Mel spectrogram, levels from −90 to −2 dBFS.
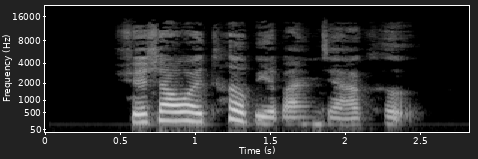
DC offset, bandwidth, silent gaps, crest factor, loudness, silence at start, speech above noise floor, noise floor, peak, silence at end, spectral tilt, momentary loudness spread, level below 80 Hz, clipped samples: under 0.1%; 14.5 kHz; none; 18 dB; -24 LUFS; 0.55 s; 38 dB; -62 dBFS; -8 dBFS; 0.45 s; -4 dB/octave; 16 LU; -68 dBFS; under 0.1%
